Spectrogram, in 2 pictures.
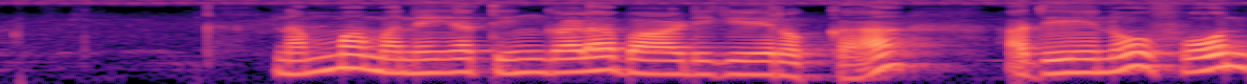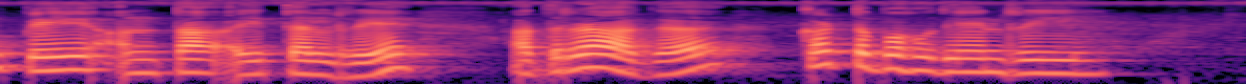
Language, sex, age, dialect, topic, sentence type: Kannada, female, 31-35, Central, banking, question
